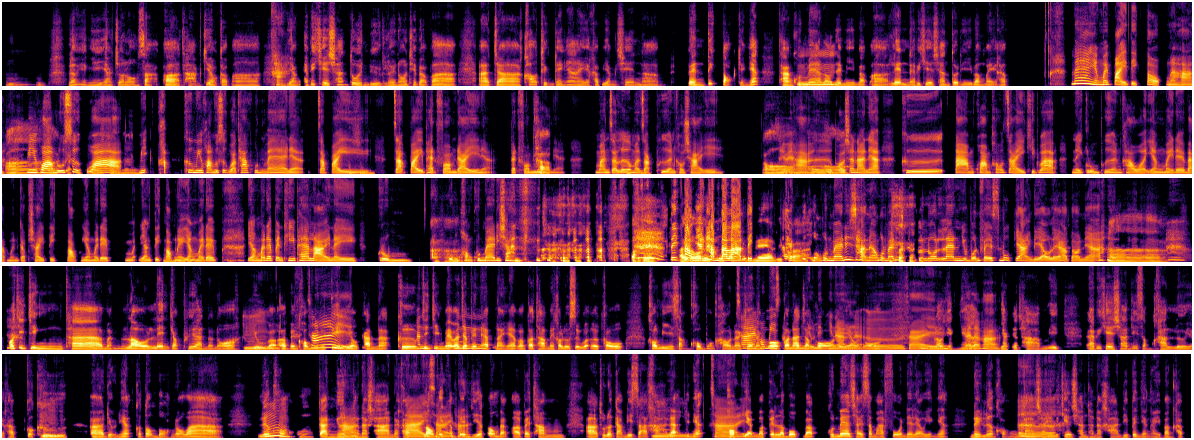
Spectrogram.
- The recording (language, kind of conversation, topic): Thai, podcast, คุณสอนผู้ใหญ่ให้ใช้โทรศัพท์มือถืออย่างไรบ้าง?
- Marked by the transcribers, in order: other background noise; tapping; chuckle; laugh; unintelligible speech; chuckle; chuckle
